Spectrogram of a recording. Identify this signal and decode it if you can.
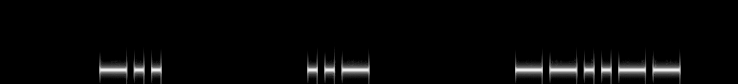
Morse code, heard as a keyed tone, about 14 wpm, spaced as for 5 wpm, 680 Hz. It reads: DU,
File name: Morsekurs / Witze / Witz 19. Oktober 2021, 25 F70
